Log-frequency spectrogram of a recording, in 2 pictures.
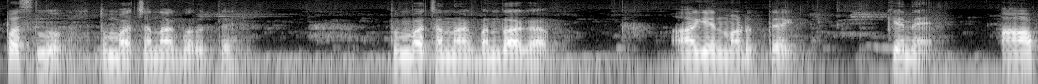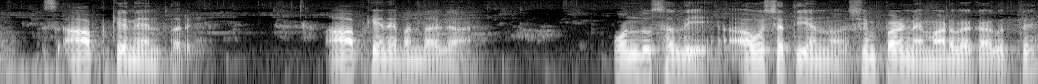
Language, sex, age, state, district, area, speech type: Kannada, male, 30-45, Karnataka, Bangalore Urban, urban, spontaneous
